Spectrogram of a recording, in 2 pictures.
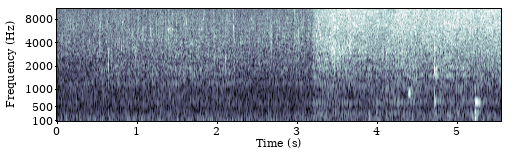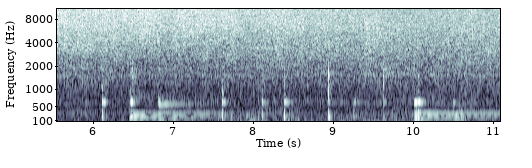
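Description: Chopped onion, garlic and grated ginger sizzling in hot olive oil in a pan, with whole spices and dried chillies. The sizzle jumps louder about three seconds in as the ginger goes into the oil, with scattered small pops after.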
